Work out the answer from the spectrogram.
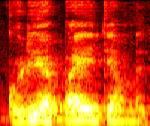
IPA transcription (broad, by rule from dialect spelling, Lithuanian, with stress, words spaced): kʊˈrʲiɛ ˈbɐɪɡʲɛm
